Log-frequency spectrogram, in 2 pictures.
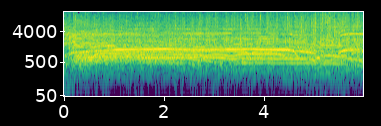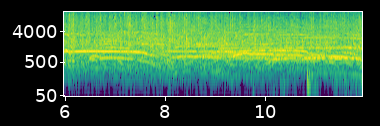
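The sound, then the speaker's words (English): A crowd at a comedy album recording in San Francisco applauds and cheers loudly and continuously for comedian Adam Ray, dense clapping with whoops and shouted voices rising over it throughout. “Make it loud in here for my good friend, Adam Ray.”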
